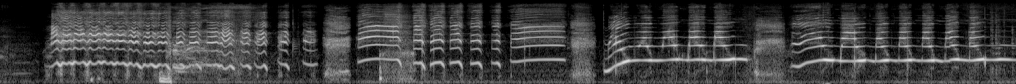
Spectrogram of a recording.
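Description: Cats meowing insistently, a rapid run of loud, high, wavering meows overlapping one another with only brief gaps, continuing without pause for the whole stretch.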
